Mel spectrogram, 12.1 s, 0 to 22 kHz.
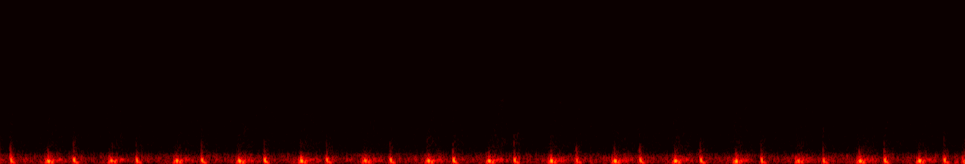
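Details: Irregular heartbeat of a female, around 75 a minute, with uneven spacing, occasional early beats (PVCs/ectopics) and soft whooshing murmur (blood-flow) sounds between beats.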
